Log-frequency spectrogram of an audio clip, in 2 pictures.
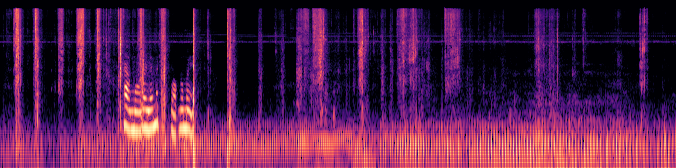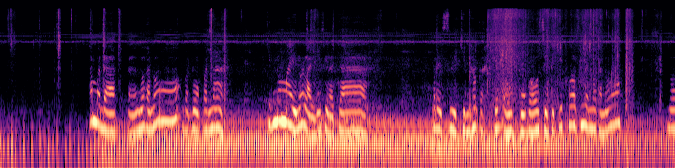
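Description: A knife chops and strikes sharply into bamboo.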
